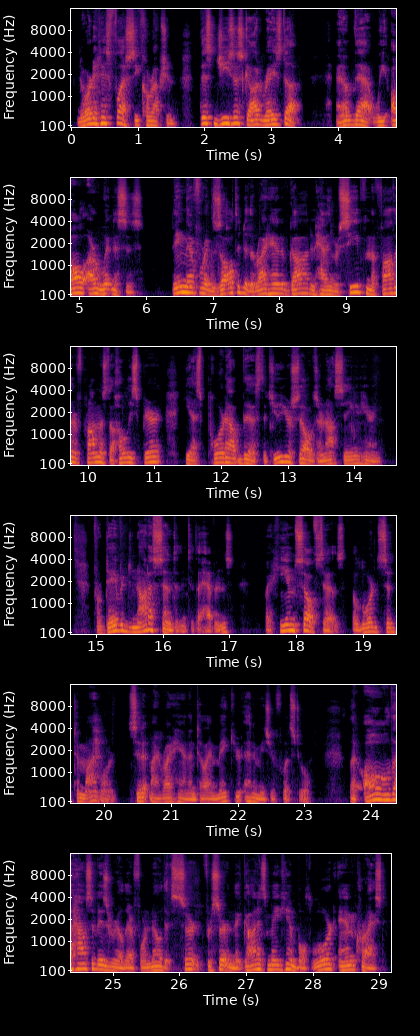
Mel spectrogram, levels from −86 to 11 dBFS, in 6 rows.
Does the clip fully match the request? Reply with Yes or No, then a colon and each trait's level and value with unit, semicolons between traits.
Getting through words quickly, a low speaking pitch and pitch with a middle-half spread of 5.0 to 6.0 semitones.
Yes: fast, 210 wpm; low, 130 Hz; average, 5.3 semitones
